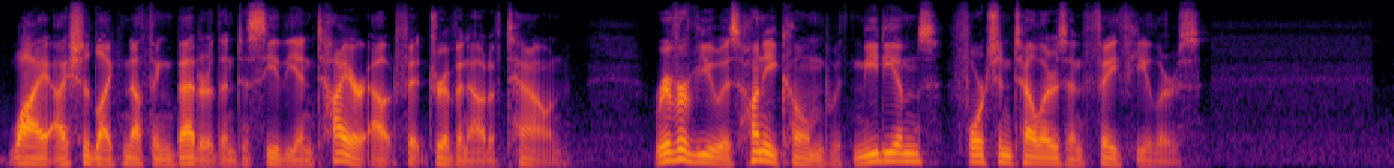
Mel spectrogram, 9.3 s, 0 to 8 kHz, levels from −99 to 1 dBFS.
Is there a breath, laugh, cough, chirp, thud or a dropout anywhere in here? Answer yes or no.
no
